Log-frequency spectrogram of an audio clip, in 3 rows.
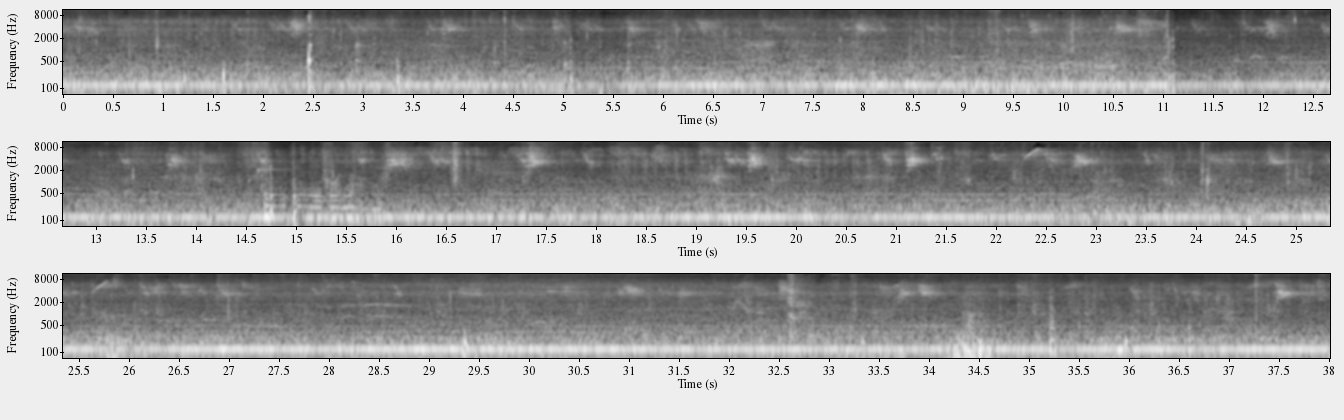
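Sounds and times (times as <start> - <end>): birds chirping: 0.0 - 38.0
steady low hum: 0.0 - 38.0.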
